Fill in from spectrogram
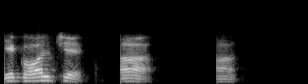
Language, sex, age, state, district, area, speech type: Gujarati, male, 60+, Gujarat, Kheda, rural, conversation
